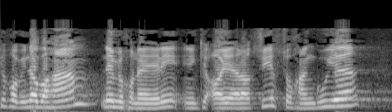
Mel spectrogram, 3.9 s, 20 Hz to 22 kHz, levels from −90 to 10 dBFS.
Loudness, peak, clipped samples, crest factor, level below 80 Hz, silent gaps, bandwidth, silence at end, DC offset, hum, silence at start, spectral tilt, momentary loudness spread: -10 LUFS; 0 dBFS; 0.6%; 10 dB; -48 dBFS; none; 11 kHz; 0.2 s; under 0.1%; none; 0 s; -3.5 dB/octave; 8 LU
